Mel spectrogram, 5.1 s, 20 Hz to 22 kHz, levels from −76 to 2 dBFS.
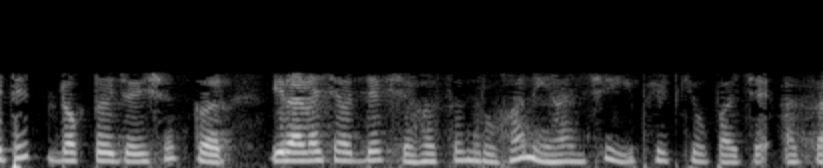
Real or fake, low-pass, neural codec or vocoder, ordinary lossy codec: real; 3.6 kHz; none; AAC, 16 kbps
